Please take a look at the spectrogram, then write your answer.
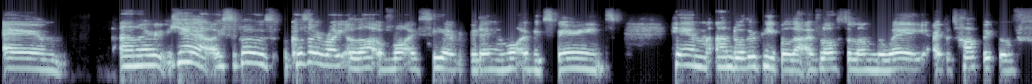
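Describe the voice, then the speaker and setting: In an Irish accent, a woman with a medium pitch talks at a moderate pace. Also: ordinary pitch variation. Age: 20s. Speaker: writer. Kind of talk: interview conversation.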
